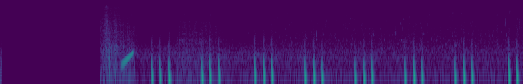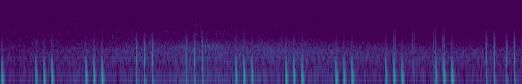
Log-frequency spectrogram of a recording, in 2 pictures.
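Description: Footsteps crunch through snow at a quick, steady pace.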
